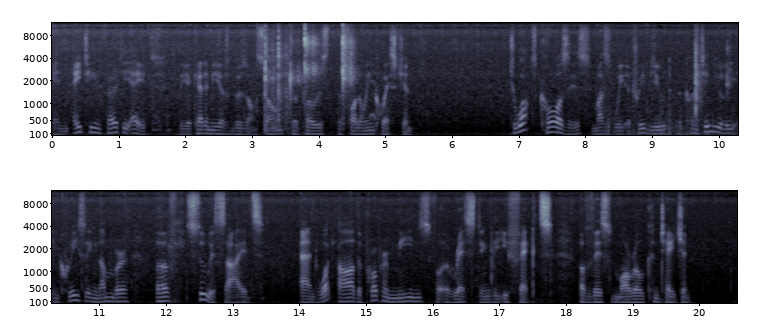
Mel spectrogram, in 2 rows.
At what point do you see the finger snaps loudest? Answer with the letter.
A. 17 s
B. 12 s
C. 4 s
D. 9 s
C.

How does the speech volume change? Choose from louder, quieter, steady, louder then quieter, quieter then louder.
steady.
